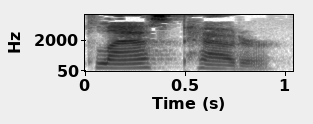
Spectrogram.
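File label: "Glass powder", English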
